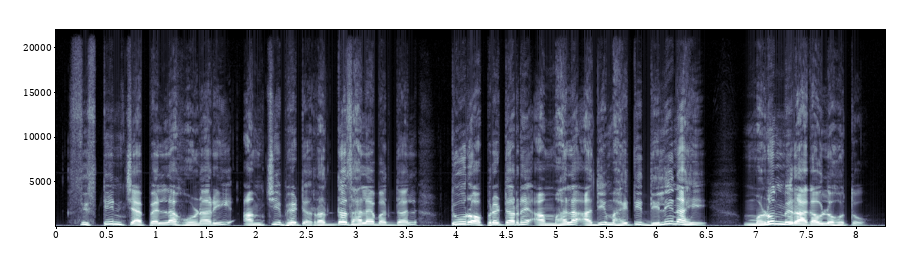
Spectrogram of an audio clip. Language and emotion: Marathi, angry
